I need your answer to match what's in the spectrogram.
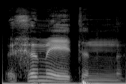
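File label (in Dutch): "gemeten", Dutch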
